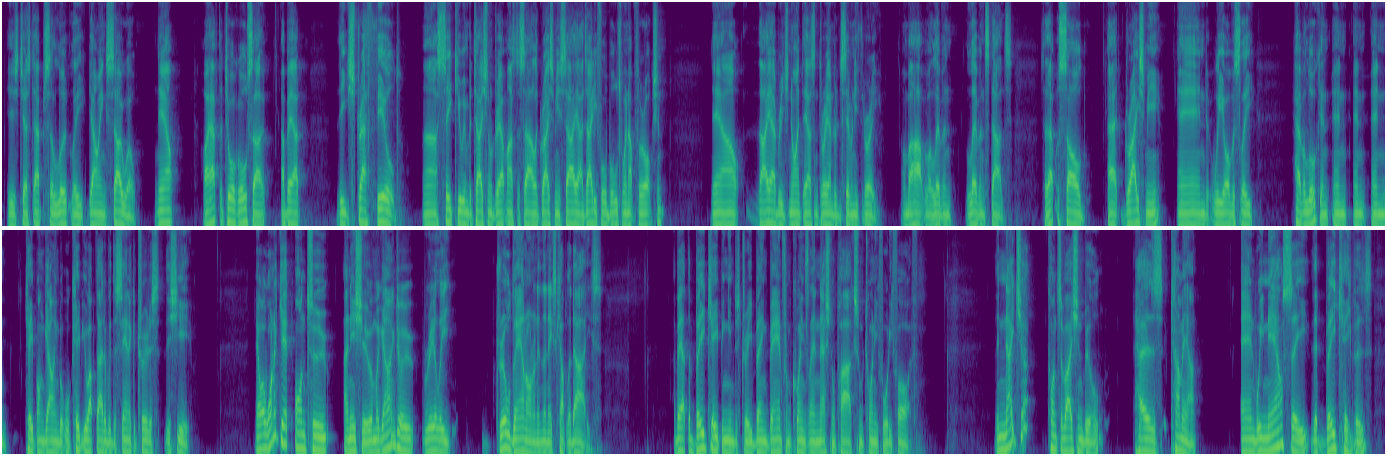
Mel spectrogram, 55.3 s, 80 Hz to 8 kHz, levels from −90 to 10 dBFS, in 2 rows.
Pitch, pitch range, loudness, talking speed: 110 Hz, 100-120 Hz, -19 LUFS, 130 wpm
